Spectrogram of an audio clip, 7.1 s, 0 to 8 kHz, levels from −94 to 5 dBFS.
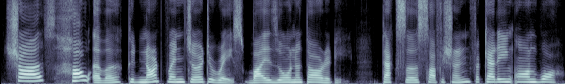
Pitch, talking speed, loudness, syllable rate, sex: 235 Hz, 145 wpm, -17 LUFS, 4.7 syllables/s, female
